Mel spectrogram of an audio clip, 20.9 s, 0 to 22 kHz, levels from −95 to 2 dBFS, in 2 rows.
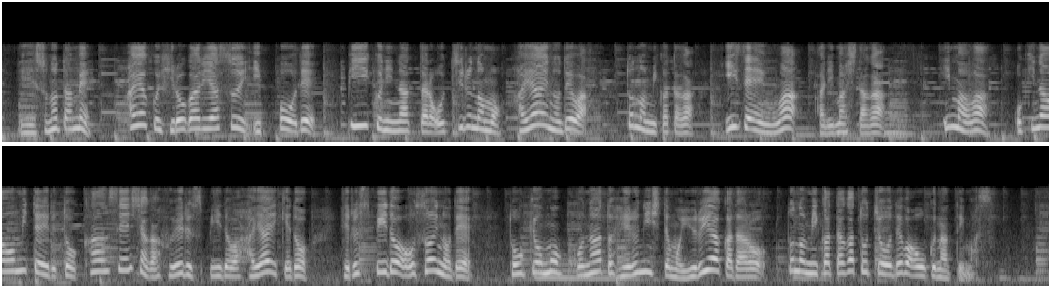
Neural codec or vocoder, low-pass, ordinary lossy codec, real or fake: none; 7.2 kHz; none; real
